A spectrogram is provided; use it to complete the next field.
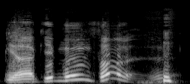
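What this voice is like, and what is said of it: Imitates another person's voice. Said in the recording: “that was my Stallone impression ... That was well played, sir. Well played.”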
